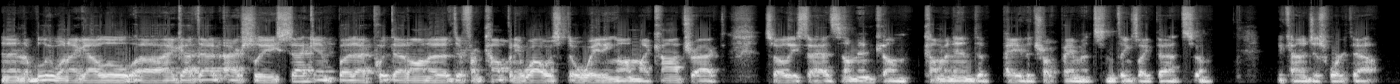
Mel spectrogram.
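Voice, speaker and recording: A man with a Midwestern American accent, very deep and low in pitch, ordinary pitch variation, very even loudness and a fairly quick pace. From Ohio, Cincinnati. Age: 50s. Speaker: truck owner-operator and Marine veteran. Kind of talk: casual interview.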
